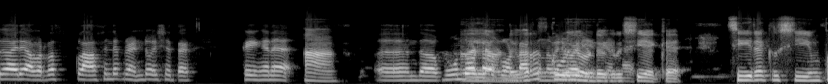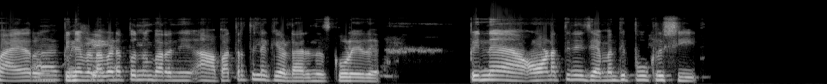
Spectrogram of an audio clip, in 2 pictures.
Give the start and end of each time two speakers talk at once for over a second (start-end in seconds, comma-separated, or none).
4.6-6.5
